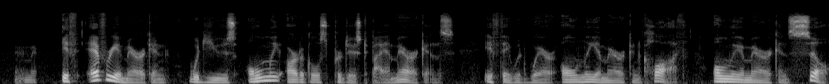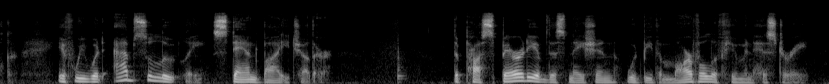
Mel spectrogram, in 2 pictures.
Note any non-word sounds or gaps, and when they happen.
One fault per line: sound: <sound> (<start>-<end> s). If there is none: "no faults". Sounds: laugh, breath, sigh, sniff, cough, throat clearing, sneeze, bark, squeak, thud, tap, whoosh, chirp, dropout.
sound: laugh (0.1-0.4 s)
sound: thud (12.1-12.4 s)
